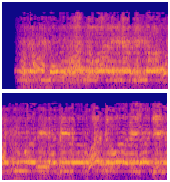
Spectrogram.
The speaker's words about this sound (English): Thousands of Jordanians marched through the streets of the capital on Thursday, shouting defiance and anger at the attacks that struck at the heart of the capital on Wednesday.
